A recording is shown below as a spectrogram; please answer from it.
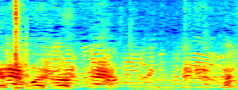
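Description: Indistinct voices talking and calling out, several overlapping, with no words clear enough to make out.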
